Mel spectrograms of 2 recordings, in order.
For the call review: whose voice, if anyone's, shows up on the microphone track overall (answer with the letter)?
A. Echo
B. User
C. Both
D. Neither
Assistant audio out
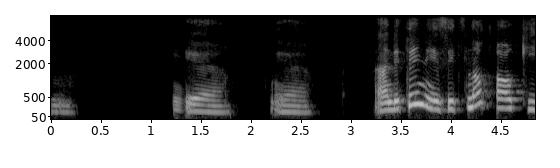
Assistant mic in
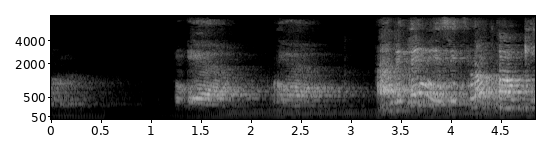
A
